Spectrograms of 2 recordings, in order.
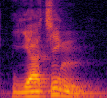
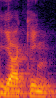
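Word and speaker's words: yachting: याचिंग। Okay, या फिर याकिंग, याक भी कह सकते हैं हम, याकिंग भी कह सकते हैं इसको, और इसके प्रोनाउंसेस अलग अलग होते हैं। याकिंग भी कह सकते हैं, याचिंग भी कह सकते हैं बच्चों, लेकिन नॉर्मली इसे याकिंग ही कहा जाता है।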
